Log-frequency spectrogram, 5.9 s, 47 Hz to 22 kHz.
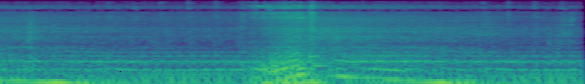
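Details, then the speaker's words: Opel Astra H engine misfiring (троїть), won't drive, code P0302 misfire in cylinder 2: uneven shaking idle with lumpy beat stumbling as it revs; ignition coil module checked and replaced. "Всім привіт в роботі Astra H з проблемою троїть мотор зараз запущу продемонструю троїння мотора"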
